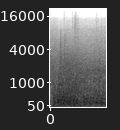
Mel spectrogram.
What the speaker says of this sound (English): But that thunderstorm was crazy.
